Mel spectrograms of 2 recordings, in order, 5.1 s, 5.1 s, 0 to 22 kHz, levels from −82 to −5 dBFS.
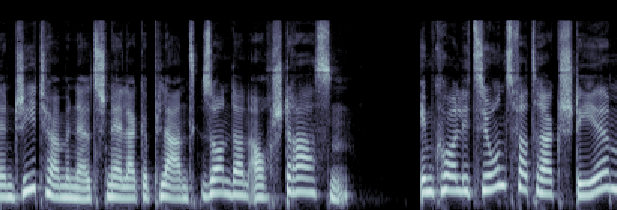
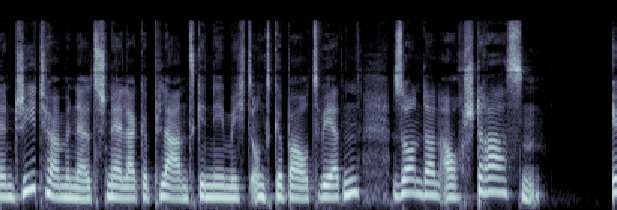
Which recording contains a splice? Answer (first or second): first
